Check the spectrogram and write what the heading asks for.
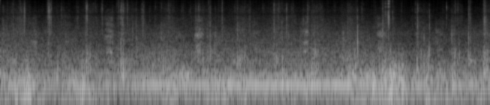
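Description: Irregular sharp clicks of footsteps on stone paving, a dog's claws and a walker's shoes, with a steady low hum underneath through the middle.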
